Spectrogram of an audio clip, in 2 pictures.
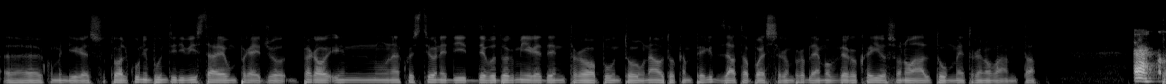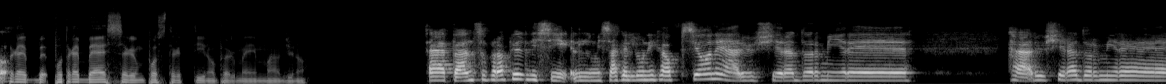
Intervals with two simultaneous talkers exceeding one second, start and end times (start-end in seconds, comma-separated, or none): none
